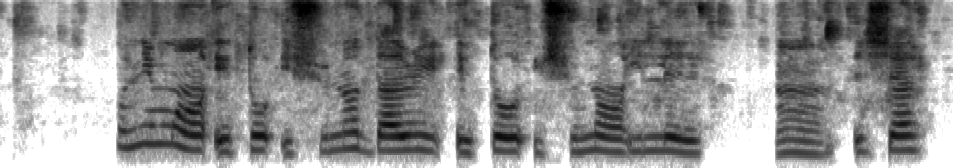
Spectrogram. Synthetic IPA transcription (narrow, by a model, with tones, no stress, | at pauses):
o˧nĩ˦mɔ̃˦˨ʔe˨to˧ʔi˨ʃu˨˦nã˦˨da˧ɾi˦e˨to˧i˨ʃu˨˦nãː˦˨i˧lẽ˦˨ | i˧ʃɛ˦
